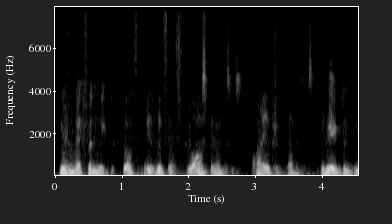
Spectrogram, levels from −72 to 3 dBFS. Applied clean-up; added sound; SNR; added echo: neural mask model DeepFilterNet 3.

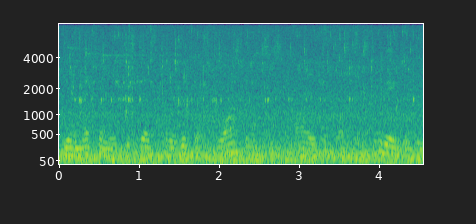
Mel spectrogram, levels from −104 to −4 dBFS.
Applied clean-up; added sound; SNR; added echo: none; Stream / Trickle, dribble; -3 dB; reverberation time 0.4 s.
